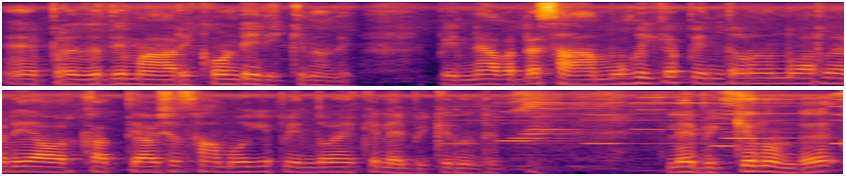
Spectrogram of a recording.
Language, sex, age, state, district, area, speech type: Malayalam, male, 18-30, Kerala, Wayanad, rural, spontaneous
